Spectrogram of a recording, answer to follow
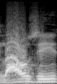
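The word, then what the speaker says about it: Laozi: dynasty philosophers confucius and lousy that's how you pronounce that these philosophers were deeply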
